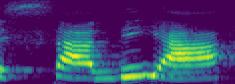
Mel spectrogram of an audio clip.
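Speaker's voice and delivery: "sabiá" slow and loud on Á; final-syllable stress. Shown as a demonstration. Teacher marking the tonic syllable, "sabiá" stressed on Á. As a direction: lean hard on the last syllable of "sabiá". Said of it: "a sílaba tônica de sabiá é a última".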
